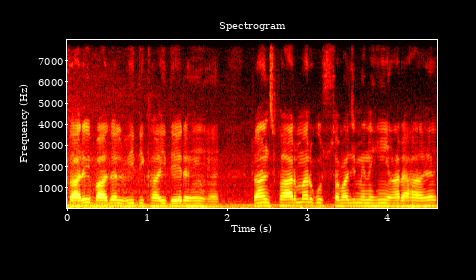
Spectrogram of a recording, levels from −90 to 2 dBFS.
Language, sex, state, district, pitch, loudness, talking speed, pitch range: Hindi, male, Madhya Pradesh, Katni, 140 Hz, -18 LUFS, 195 wpm, 135-145 Hz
